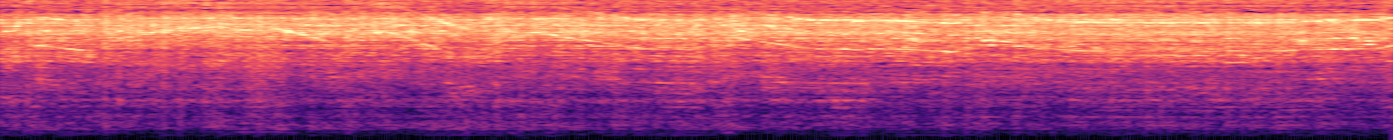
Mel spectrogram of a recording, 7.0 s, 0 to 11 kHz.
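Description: Table saw running steadily as a 1-inch solid pine board is fed through it for a 45-degree cut.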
